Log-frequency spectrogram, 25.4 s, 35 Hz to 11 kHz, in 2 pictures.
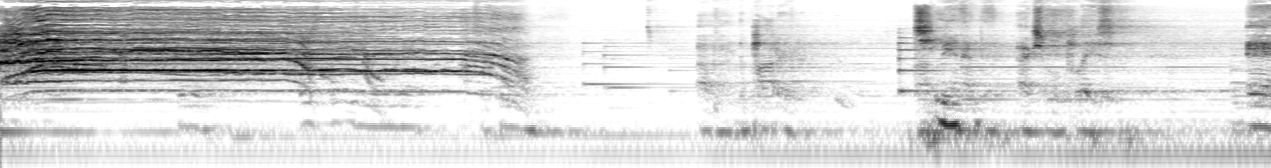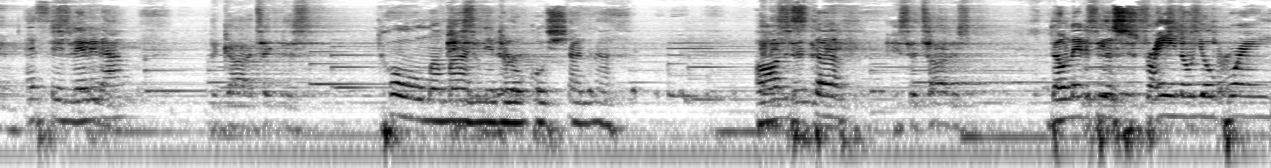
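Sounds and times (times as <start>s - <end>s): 
crowd screaming together in a large room: 0.0s - 5.5s
speech: 13.5s - 14.0s, 14.8s - 19.1s, 20.3s - 22.6s, 23.2s - 25.4s.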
